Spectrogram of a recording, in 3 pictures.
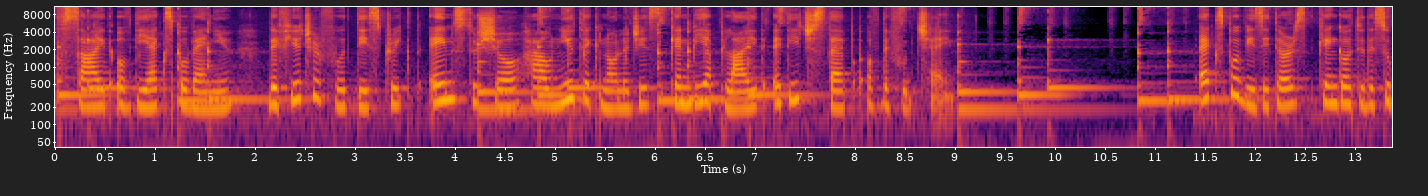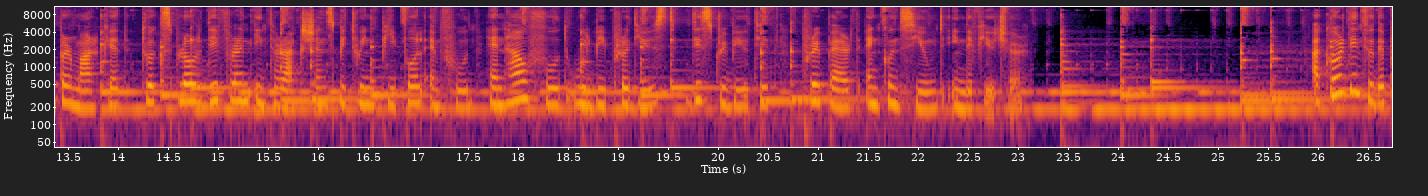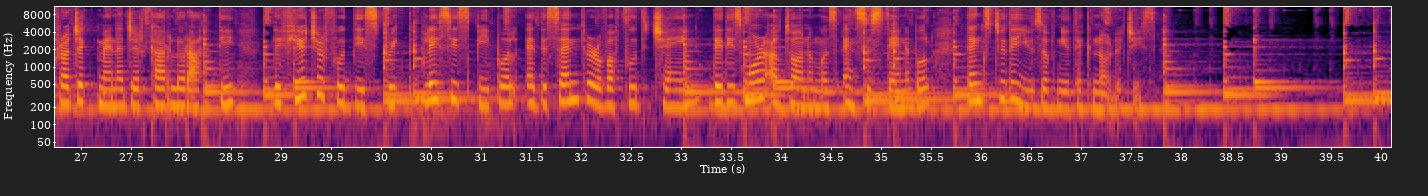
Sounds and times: Speech: 0.0s - 9.0s, 11.5s - 23.1s, 26.0s - 37.7s
Music: 0.0s - 40.1s.

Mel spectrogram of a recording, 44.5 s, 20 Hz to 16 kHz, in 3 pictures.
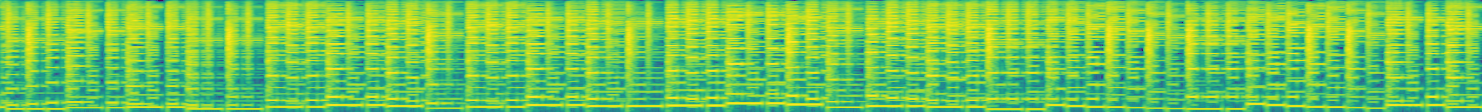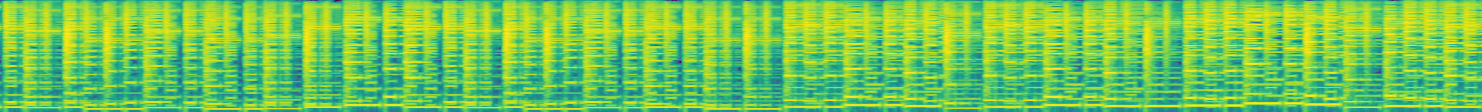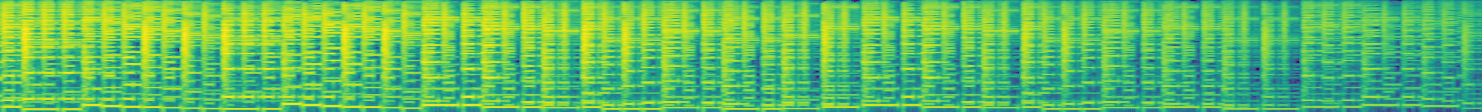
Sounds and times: Music: 0.0s - 44.4s.

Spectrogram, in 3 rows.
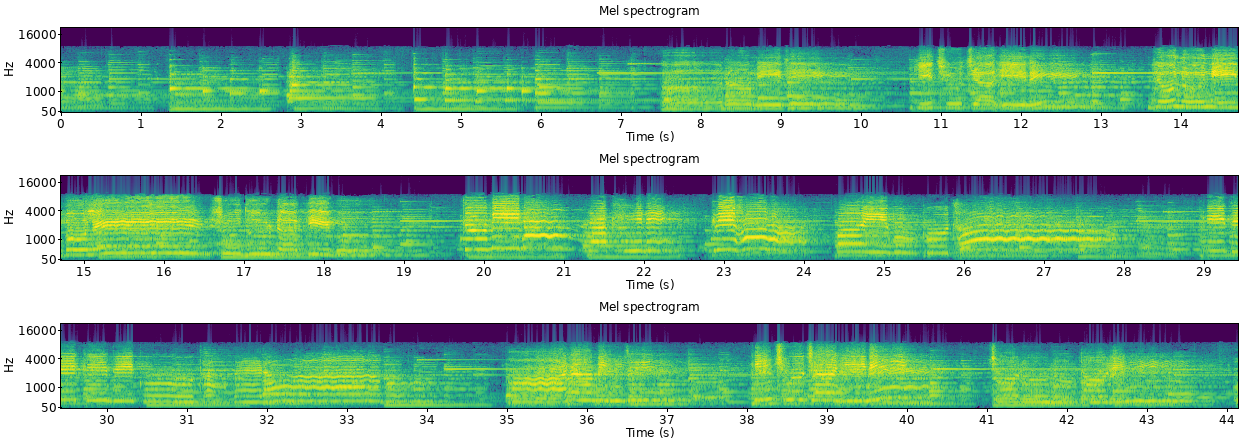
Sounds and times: Music: 0.0s - 44.1s.

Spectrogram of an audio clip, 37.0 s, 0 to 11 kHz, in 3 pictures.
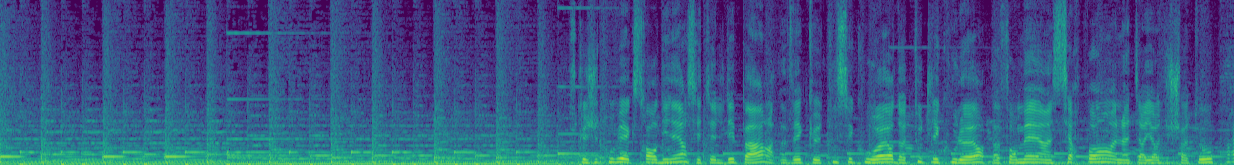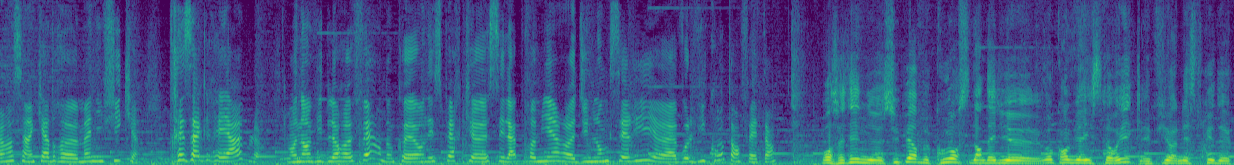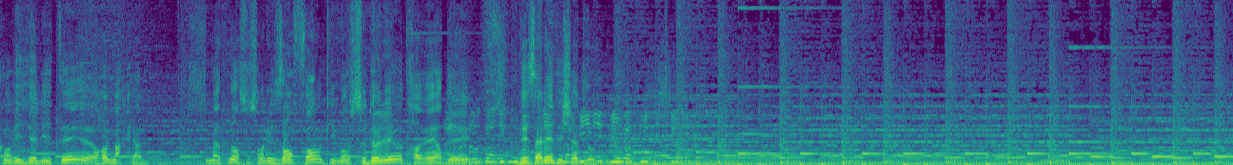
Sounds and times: Music: 0.0s - 37.0s.

